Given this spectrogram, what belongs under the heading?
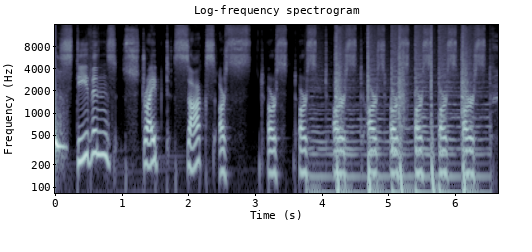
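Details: Adult male stand-up comedian who stutters and is in speech therapy attempts a tongue twister from his therapist's exercise list and blocks on a word; stuttering.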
